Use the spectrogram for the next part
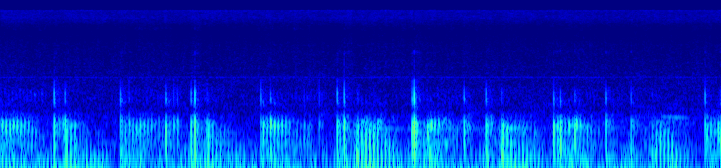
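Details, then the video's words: Ginger domestic cat purring loudly while being petted and cuddled indoors; continuous low rumbling purr with rhythmic pulses, broken by brief soft rustles and taps of the petting hand, a faint steady laptop fan hum underneath. "Ginger cat purring ASMR | Real & loud purring ginger cat sound"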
